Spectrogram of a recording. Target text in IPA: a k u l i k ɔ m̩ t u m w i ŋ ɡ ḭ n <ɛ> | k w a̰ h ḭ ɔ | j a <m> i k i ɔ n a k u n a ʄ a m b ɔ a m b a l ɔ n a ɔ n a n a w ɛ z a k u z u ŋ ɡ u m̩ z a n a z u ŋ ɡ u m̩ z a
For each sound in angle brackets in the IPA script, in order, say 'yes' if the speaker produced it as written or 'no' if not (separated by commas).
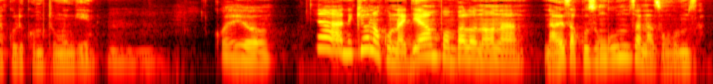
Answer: yes, no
